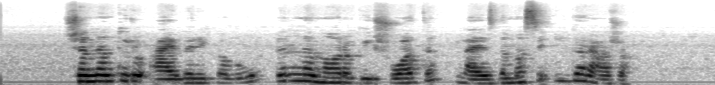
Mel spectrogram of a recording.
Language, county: Lithuanian, Telšiai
